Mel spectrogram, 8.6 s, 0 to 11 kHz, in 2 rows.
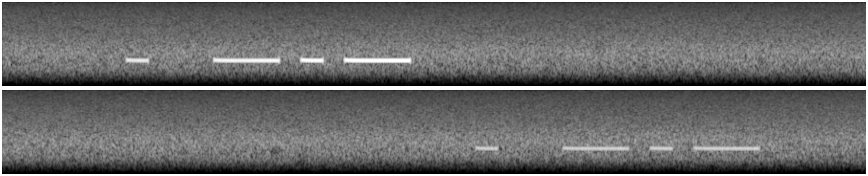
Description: Morse code, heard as a keyed tone, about 11 wpm, 1020 Hz, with radio static, fading and a narrow filter. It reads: EK EK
